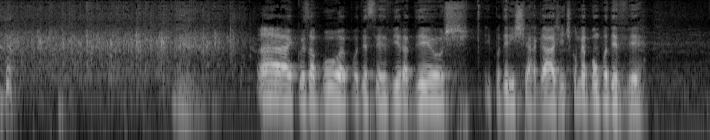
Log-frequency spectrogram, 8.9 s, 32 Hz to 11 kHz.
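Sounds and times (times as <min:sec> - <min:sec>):
crowd applauding: 0:00.0 - 0:03.2
speech: 0:03.2 - 0:08.2.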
